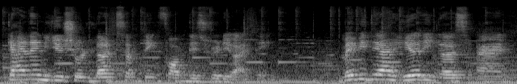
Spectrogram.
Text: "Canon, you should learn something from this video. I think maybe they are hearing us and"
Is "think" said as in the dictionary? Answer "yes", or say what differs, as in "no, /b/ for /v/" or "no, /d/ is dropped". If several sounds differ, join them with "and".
no, /t/ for /θ/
